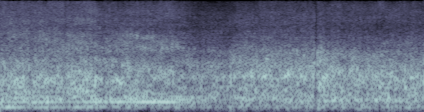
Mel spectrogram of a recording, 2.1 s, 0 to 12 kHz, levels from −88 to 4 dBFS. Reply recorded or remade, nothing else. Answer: remade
